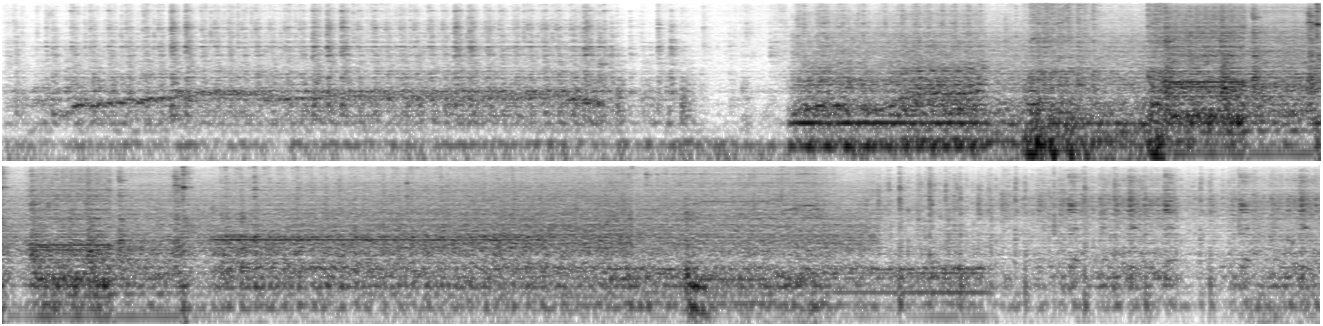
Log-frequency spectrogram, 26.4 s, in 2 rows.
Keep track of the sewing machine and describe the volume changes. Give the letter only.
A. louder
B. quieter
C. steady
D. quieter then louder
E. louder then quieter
E.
